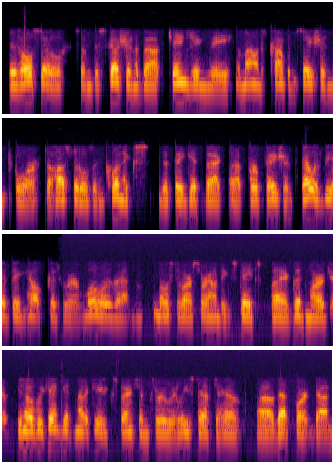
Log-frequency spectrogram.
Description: State Rep. Mike Dodson spoke on the issue during KMAN’s weekly legislative update Friday morning.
